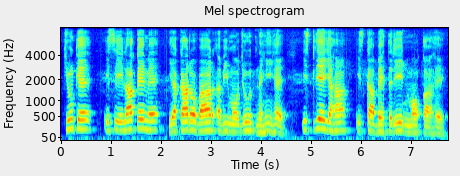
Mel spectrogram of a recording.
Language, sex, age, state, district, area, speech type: Urdu, male, 18-30, Bihar, Purnia, rural, spontaneous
